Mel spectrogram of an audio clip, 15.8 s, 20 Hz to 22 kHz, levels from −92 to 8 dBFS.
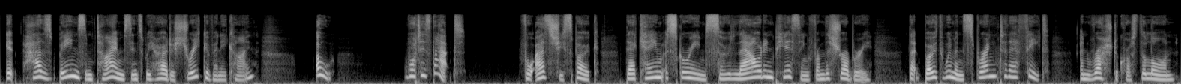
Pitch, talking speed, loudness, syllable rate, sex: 225 Hz, 160 wpm, -21 LUFS, 4.6 syllables/s, female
